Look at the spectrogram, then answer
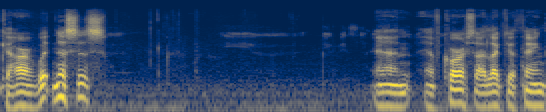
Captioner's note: speaking French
